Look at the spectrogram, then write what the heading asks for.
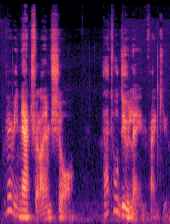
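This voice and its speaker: An actor playing a flippant, witty young upper-class English bachelor in an audio play, with arch, lofty, affected phrasing. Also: male voice, mid-range voice, huge pitch swings, moderate pace, sharp tone, slightly rough, full character voice. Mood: dryly lofty. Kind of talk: audio play acting of Victorian comedy of manners.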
